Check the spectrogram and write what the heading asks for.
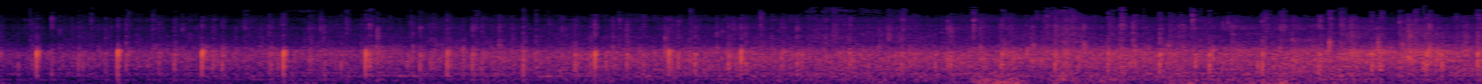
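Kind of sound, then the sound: crowd, audience applause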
